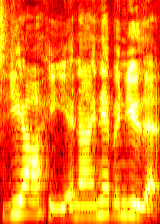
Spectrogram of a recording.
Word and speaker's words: Yhi: it's um it's an aboriginal word and it's pronounced yahi and i never knew that and it's an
